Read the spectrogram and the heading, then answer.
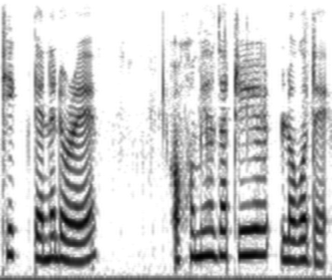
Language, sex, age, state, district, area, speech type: Assamese, female, 18-30, Assam, Dibrugarh, rural, spontaneous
